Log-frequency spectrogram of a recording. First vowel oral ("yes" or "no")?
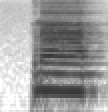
no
